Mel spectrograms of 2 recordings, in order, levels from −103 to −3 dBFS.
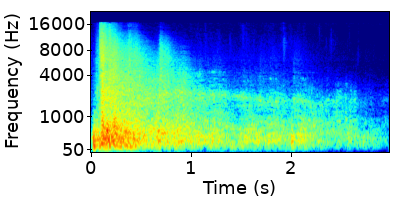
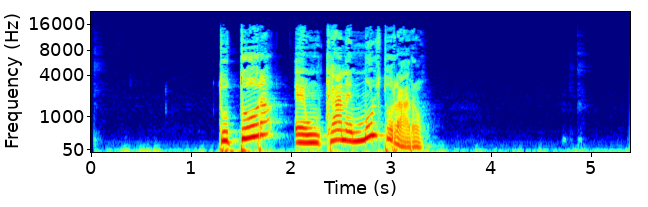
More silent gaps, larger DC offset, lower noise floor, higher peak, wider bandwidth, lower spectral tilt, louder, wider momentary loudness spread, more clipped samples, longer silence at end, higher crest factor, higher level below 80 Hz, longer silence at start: neither; neither; second, -50 dBFS vs -62 dBFS; second, -6 dBFS vs -2 dBFS; about the same, 16.5 kHz vs 15 kHz; second, -4.5 dB/octave vs -6 dB/octave; second, -30 LUFS vs -18 LUFS; first, 24 LU vs 7 LU; neither; second, 0.25 s vs 2.05 s; about the same, 22 dB vs 18 dB; second, -60 dBFS vs -42 dBFS; second, 0 s vs 1.3 s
